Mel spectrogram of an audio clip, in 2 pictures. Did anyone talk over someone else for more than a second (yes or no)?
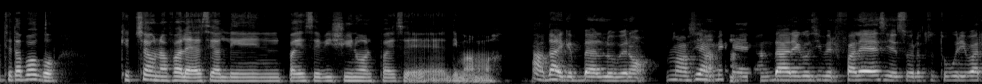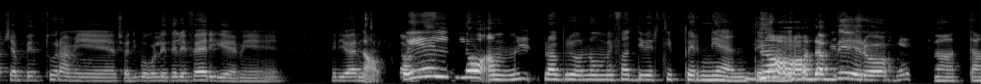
yes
